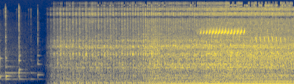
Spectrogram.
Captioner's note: tractor engine roars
